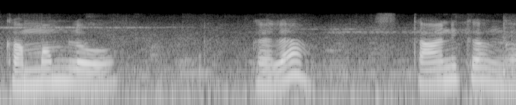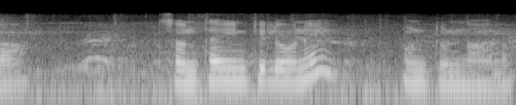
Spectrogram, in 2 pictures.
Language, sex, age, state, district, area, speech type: Telugu, female, 18-30, Telangana, Khammam, urban, spontaneous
